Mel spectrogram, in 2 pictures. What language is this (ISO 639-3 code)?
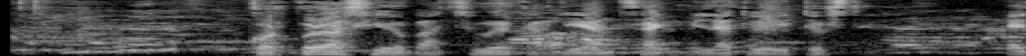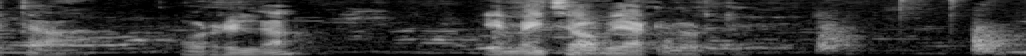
eus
